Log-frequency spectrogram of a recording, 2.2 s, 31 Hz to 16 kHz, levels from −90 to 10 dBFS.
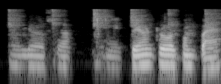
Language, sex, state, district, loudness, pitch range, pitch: Rajasthani, male, Rajasthan, Nagaur, -21 LUFS, 125-140 Hz, 130 Hz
